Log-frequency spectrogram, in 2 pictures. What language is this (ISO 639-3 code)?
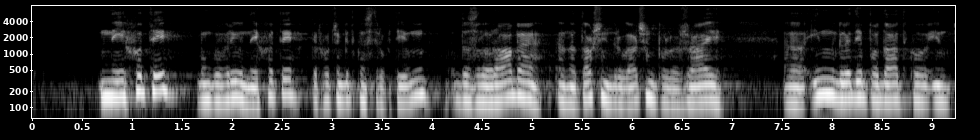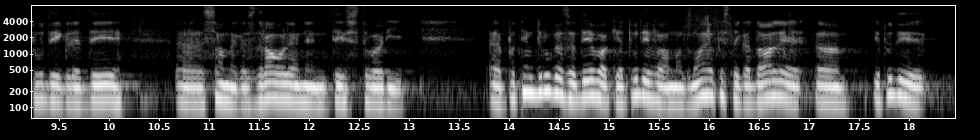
slv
